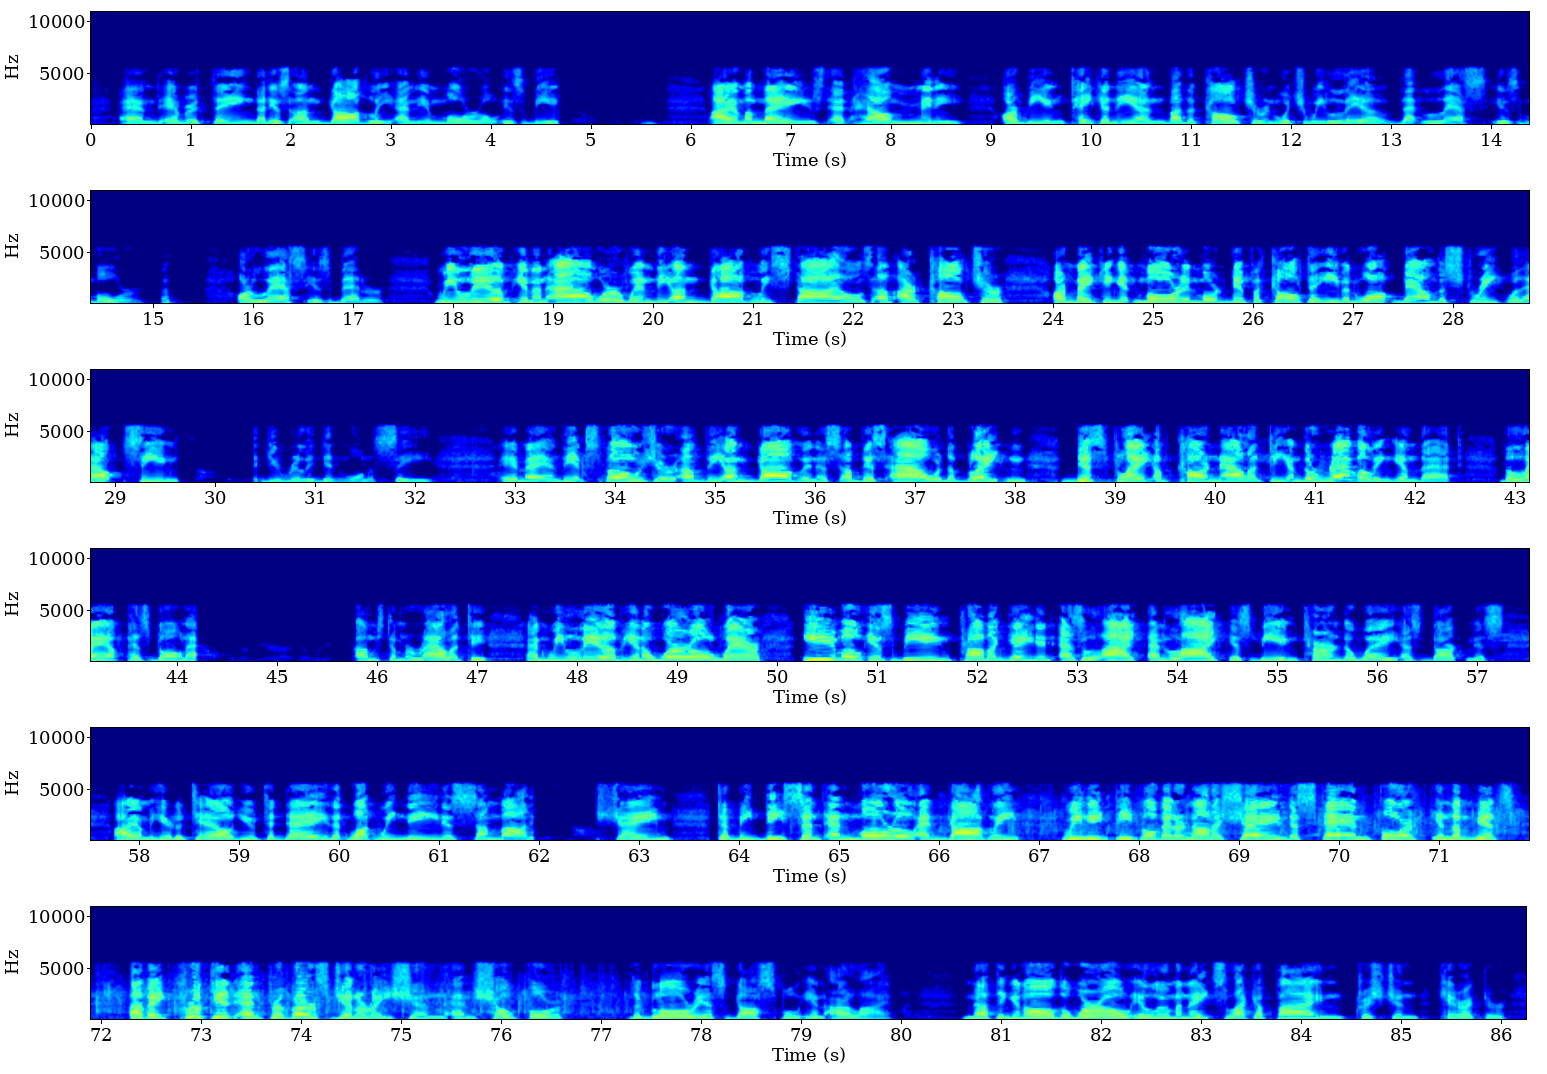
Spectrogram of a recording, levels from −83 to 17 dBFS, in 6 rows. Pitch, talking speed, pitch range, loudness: 220 Hz, 125 wpm, 195-255 Hz, -34 LUFS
